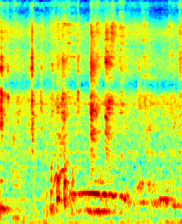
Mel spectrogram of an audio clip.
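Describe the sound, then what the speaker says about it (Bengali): A pair of Andalusian-coloured racing pigeons, a cock and a hen, coo close by in a couple of low, rolling calls over a steady background hum. "দা এখানে এক পেয়ার রেশার কবুতর আছে দেখেন অ্যান্ডোলেশিয়ান কালার"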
